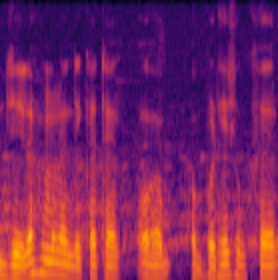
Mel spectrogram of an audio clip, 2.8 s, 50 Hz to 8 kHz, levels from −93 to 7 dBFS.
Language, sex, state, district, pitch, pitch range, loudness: Chhattisgarhi, male, Chhattisgarh, Sarguja, 115 Hz, 105-120 Hz, -19 LUFS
